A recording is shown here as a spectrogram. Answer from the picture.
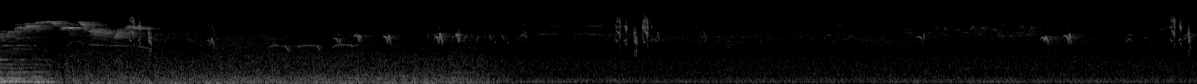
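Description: Small birds chirping in short, scattered calls over faint outdoor background noise. The background noise thins out about halfway through.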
